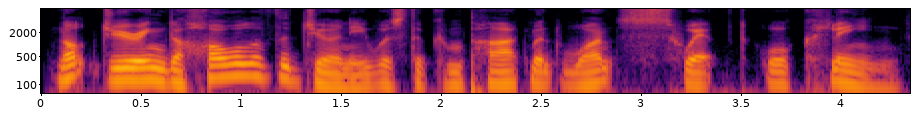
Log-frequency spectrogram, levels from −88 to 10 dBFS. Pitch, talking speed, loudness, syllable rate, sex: 110 Hz, 195 wpm, -19 LUFS, 4.8 syllables/s, male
